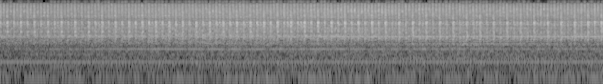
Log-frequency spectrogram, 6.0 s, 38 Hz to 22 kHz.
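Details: 2013 VW Polo Sedan, 65,000 km, cold idle: sharp, even knocking about four times a second over a steady idle; mechanical knock, cause unclear.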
